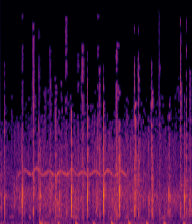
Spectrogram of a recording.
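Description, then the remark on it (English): A crowd of press applauds steadily after the introduction of director Zack Snyder, Amy Adams, Michael Shannon, writer David Goyer and composer Hans Zimmer. Dense overlapping claps form a continuous crackling roar at moderate volume, with no voices over it. “A massive torrent of applause from the press.”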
